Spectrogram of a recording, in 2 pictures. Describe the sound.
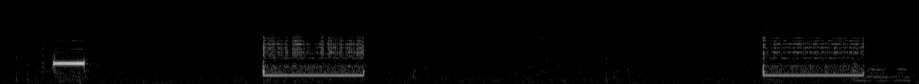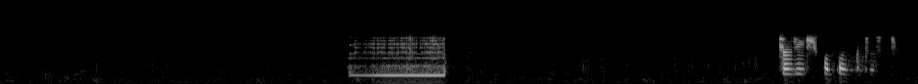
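A telephone ringback tone sounds on a repeat call to a management company's secretary. A short beep comes first, then three ring bursts of about one second each, roughly five seconds apart, before a brief burst of sound at the end.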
